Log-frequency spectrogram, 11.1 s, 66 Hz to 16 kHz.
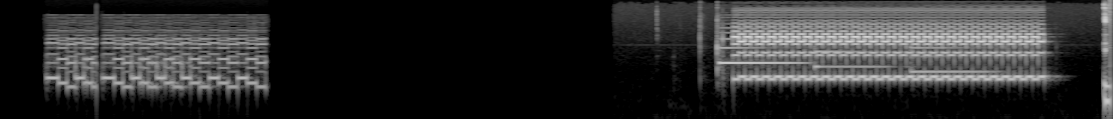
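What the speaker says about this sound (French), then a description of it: "Le fait d'appuyer 2 fois sur le bouton de sonnerie palière de cet appartement active aussi la station intérieure." An intercom indoor station rings after a landing doorbell button is pressed twice: a pulsing electronic ring of about two seconds, a pause, then a longer steady multi-tone chime of about three seconds, loud and close with no voices.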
